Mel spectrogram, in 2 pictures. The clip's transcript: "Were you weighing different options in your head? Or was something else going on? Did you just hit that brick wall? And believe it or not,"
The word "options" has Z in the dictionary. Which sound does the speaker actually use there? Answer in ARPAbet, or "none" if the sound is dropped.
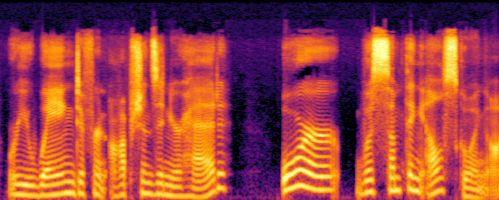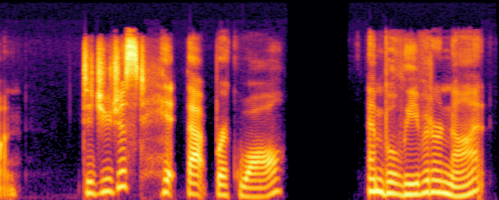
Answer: Z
